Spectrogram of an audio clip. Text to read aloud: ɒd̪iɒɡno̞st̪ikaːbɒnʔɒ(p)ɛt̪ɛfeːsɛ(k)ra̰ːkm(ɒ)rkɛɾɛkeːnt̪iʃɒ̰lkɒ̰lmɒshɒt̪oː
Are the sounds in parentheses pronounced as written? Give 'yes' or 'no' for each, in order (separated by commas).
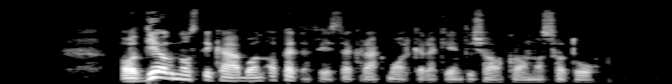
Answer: yes, yes, yes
